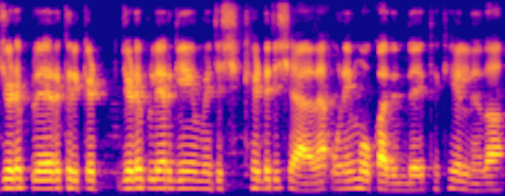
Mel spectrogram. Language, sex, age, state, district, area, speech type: Dogri, male, 18-30, Jammu and Kashmir, Samba, rural, spontaneous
